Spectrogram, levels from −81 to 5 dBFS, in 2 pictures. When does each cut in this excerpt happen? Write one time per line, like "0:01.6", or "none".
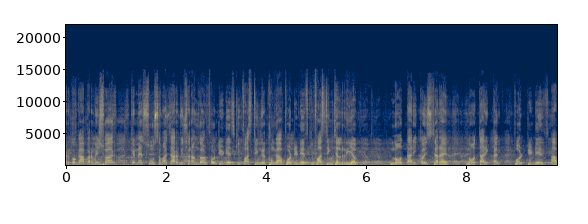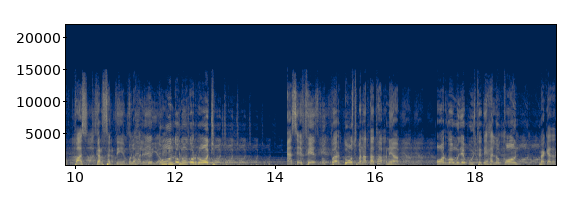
0:11.3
